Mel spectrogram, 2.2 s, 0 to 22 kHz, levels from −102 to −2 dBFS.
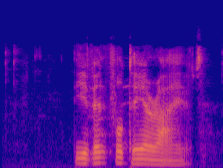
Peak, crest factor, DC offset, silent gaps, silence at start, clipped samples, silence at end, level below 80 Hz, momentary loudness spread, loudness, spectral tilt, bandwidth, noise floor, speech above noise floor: -24 dBFS; 20 dB; under 0.1%; none; 0.75 s; under 0.1%; 0.2 s; -78 dBFS; 10 LU; -41 LUFS; -4 dB/octave; 9.8 kHz; -78 dBFS; 37 dB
